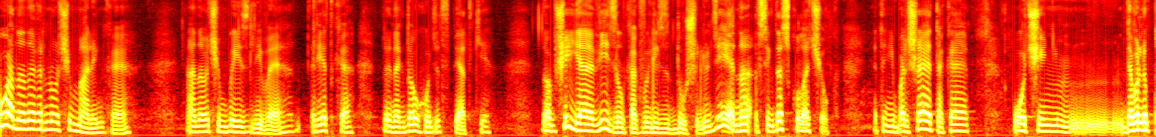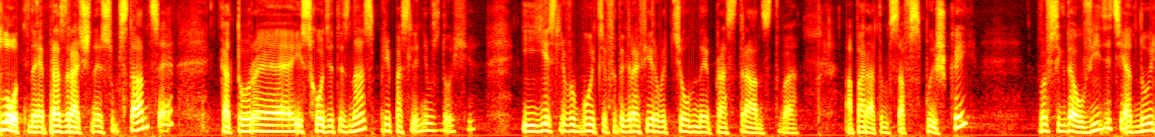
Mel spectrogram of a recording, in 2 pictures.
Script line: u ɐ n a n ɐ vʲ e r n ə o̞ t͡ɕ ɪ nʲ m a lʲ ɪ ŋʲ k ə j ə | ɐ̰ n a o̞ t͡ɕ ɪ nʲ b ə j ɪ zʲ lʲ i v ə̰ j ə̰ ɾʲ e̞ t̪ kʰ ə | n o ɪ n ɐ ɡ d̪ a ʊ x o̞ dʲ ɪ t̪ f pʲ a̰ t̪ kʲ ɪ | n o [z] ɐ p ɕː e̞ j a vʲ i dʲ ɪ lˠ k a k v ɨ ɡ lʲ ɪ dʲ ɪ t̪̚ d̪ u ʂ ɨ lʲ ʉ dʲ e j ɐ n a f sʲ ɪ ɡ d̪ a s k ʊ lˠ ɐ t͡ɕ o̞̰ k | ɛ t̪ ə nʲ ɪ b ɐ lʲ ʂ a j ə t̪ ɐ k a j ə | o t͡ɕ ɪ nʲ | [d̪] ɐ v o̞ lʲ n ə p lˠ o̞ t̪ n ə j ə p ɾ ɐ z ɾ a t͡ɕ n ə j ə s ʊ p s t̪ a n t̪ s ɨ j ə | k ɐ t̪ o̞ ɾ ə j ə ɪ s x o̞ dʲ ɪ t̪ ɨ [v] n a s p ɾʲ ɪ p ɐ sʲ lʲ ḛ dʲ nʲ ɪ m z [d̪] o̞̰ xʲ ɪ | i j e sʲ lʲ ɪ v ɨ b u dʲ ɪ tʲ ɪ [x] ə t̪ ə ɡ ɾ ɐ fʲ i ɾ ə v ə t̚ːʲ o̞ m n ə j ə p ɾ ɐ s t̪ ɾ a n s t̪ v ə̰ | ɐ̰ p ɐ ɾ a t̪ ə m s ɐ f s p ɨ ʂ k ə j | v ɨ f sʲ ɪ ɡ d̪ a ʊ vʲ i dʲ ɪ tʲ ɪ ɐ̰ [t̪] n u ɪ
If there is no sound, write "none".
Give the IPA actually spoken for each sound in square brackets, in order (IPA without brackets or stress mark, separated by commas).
v, d̪, z, d̪, f, d̪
